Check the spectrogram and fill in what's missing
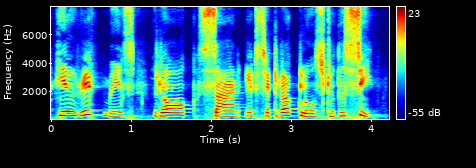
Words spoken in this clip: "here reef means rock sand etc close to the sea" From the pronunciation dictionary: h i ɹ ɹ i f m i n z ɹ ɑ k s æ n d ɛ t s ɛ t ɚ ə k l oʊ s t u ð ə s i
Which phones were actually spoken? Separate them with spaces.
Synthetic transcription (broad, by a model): h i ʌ ɹ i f m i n s ɹ ɑ k s æ n d ɛ t s ɛ t ɚ ə k l oʊ s t u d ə s i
